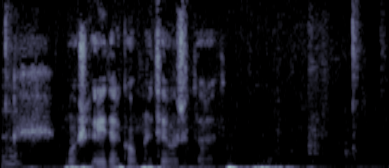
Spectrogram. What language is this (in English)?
Persian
